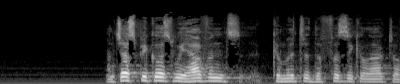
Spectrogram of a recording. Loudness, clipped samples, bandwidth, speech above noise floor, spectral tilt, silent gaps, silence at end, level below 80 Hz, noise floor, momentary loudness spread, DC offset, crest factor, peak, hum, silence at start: -15 LUFS; under 0.1%; 11.5 kHz; 34 dB; -5 dB/octave; none; 0 s; -50 dBFS; -49 dBFS; 13 LU; under 0.1%; 16 dB; 0 dBFS; 50 Hz at -45 dBFS; 1.05 s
